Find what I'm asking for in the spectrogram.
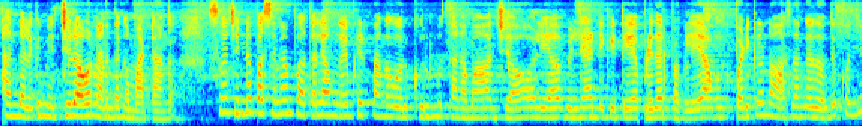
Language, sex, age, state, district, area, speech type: Tamil, female, 30-45, Tamil Nadu, Cuddalore, rural, spontaneous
